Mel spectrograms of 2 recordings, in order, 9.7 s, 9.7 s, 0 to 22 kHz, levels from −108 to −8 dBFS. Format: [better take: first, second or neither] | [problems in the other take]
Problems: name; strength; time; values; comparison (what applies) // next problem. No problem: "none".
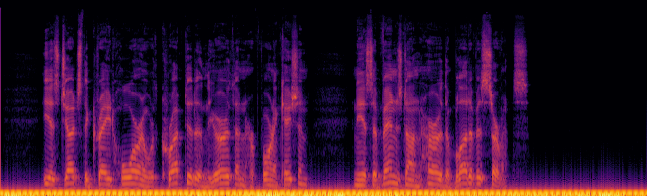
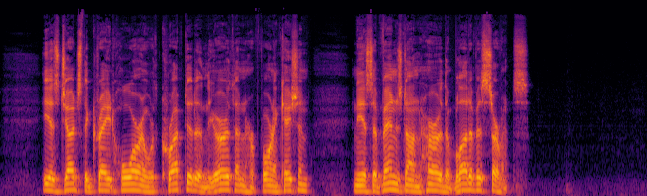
second | low rumble; loud; throughout; 3 dB below the speech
